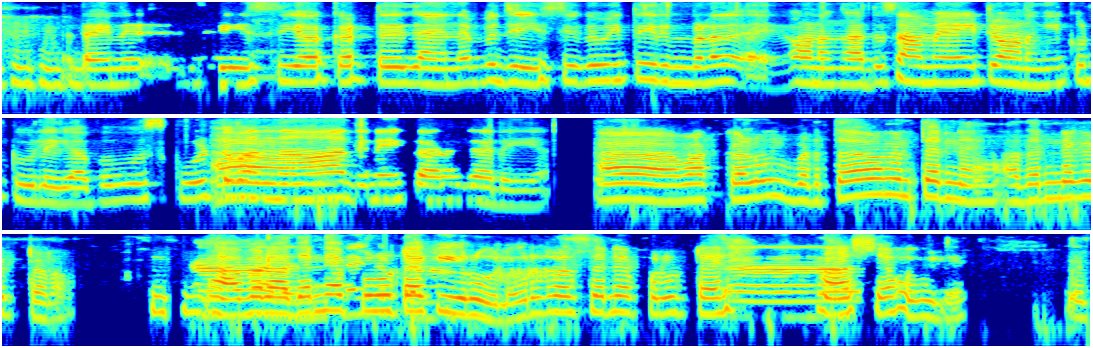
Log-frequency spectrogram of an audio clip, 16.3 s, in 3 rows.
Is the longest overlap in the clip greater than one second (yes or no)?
no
